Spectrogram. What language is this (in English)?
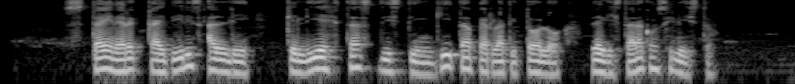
Esperanto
